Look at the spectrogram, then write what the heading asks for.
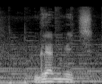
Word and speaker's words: Greenwich: Spelling is green, but you must spell or pronounce Greenwich.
